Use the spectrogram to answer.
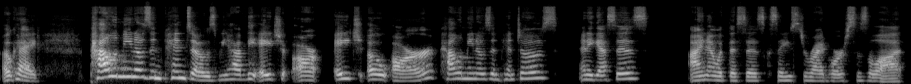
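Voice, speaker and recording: A woman's voice: on the high side, animated, moderate pace, pushed and bright. A woman from Canada hosting a live crossword stream, reading out viewer guesses in an upbeat, chatty way and thinking aloud. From Canada (Montreal).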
